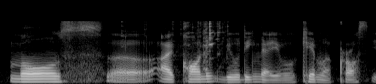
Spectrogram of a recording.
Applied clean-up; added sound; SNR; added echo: neural mask model Resemble Enhance denoiser.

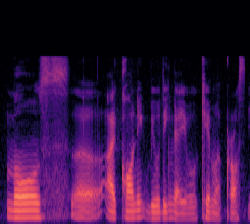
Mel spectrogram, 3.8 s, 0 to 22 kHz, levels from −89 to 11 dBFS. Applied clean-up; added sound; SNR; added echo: none; none; none; none.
